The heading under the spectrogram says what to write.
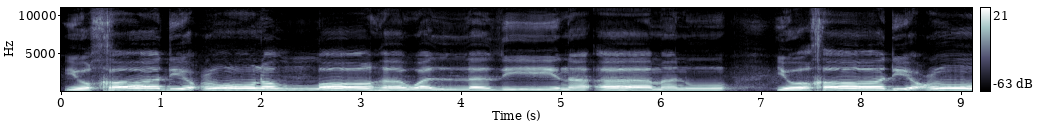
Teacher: khadi'u sama-sama panjang ya. Kha panjang, di'u panjang. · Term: mad tabi'i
